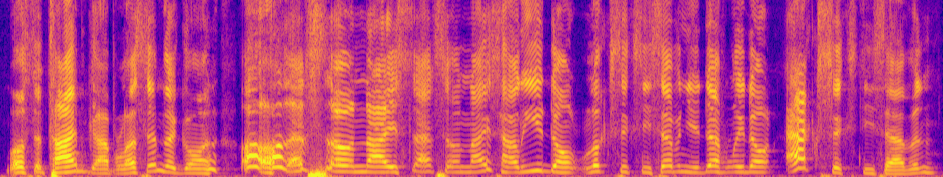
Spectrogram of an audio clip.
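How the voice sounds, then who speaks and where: Woman, sixties, stand-up comic, high-pitched, animated and rambling, bright voice. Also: fairly quick, no room sound. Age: 60s. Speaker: stand-up comedian. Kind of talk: stand-up comedy monologue.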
